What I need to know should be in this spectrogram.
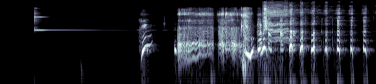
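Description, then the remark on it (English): A single bright old phone notification ding rings out and fades over about half a second, then, after a short pause, loud bursts of laughter and giggling take over. “The old phone ding.”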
